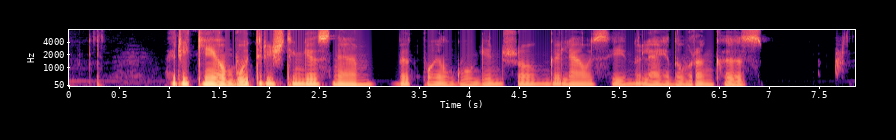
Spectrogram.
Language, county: Lithuanian, Vilnius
